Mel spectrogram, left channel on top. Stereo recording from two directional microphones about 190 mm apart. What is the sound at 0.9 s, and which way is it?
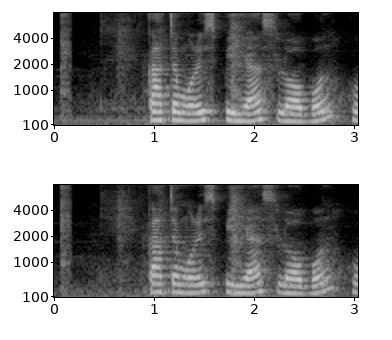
Speech, 20° left (ahead or behind).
